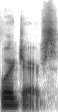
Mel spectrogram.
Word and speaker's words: hors d'oeuvres: I just want you to know that the correct way to pronounce this word is hors d'oeuvres, right?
